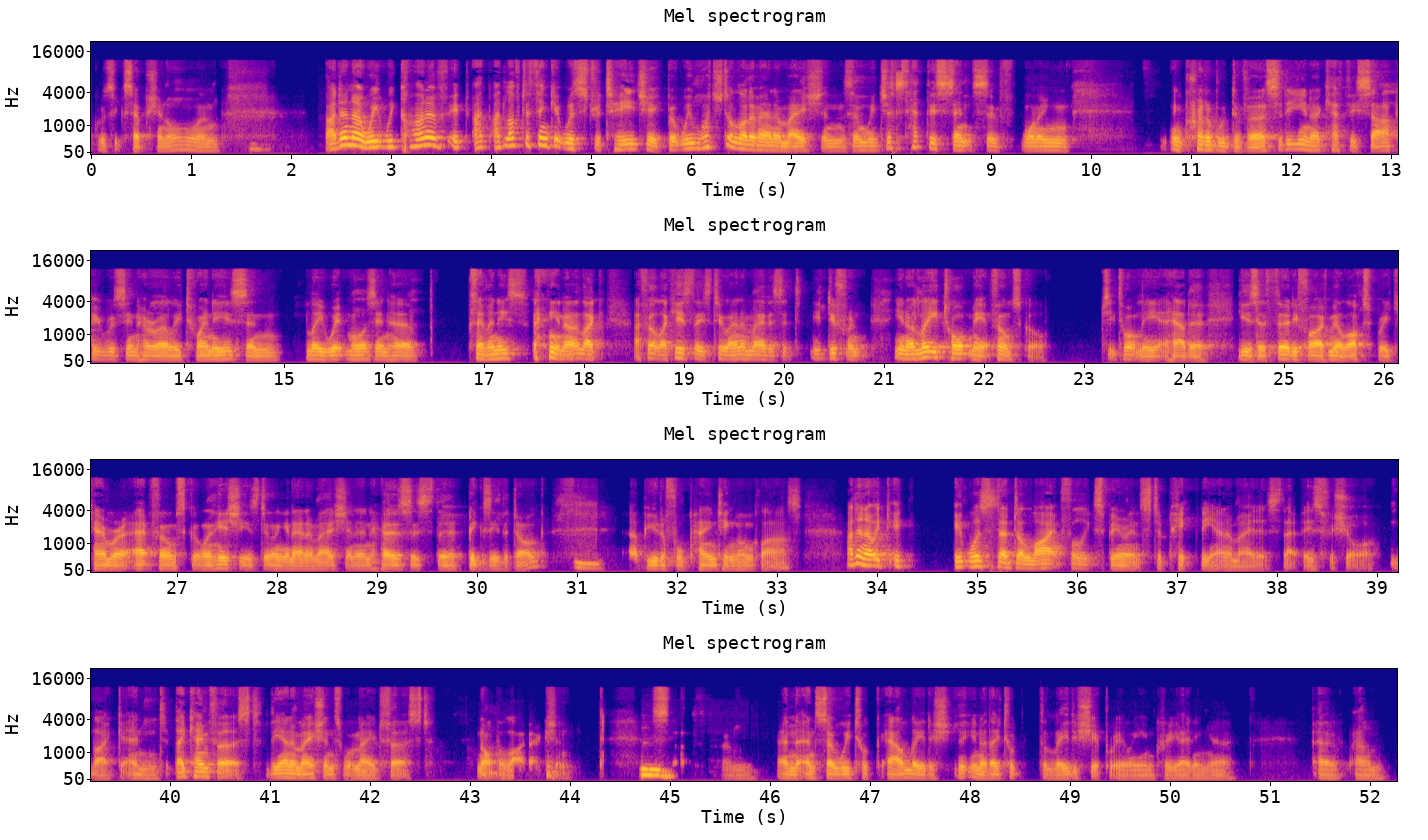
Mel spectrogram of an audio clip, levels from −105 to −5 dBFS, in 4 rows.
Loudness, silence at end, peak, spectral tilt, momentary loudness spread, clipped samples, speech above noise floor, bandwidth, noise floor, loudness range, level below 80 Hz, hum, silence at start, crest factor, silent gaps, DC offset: -26 LUFS; 0.15 s; -8 dBFS; -5 dB/octave; 14 LU; under 0.1%; 39 dB; 12.5 kHz; -65 dBFS; 6 LU; -60 dBFS; none; 0.05 s; 20 dB; none; under 0.1%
